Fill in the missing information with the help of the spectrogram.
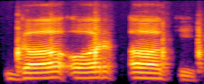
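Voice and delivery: ग और अ की said very slowly; slow sound demo. Shown as a demonstration. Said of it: "आप बोलेंगे तो आपको पता चलता रहेगा किसकी आवाज आ रही है". (धीरे-धीरे ध्वनि तोड़ना)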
